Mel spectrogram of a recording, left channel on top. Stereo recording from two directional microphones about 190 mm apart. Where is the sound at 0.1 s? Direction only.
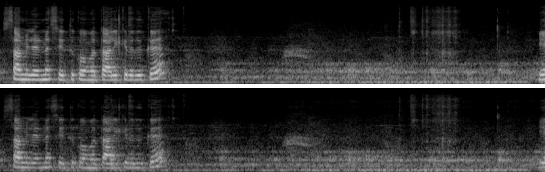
50° left (ahead or behind).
